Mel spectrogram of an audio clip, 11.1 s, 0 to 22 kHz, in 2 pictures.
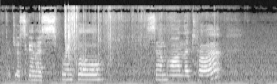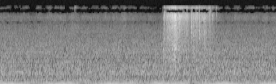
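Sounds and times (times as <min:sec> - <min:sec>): low room hum: 0:00.0 - 0:11.0
plastic bag rustling: 0:00.8 - 0:04.4, 0:08.8 - 0:09.9.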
